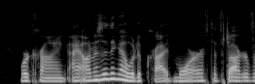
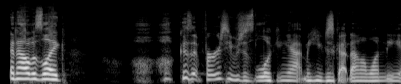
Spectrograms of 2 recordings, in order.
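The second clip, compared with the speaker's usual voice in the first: ordinary talk, nothing marked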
